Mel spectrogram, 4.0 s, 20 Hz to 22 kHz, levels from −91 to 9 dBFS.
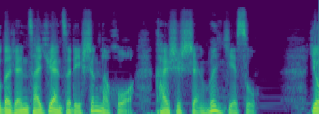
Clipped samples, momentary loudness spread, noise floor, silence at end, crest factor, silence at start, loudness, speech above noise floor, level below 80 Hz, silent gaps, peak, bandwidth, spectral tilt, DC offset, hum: under 0.1%; 12 LU; -49 dBFS; 0 s; 14 dB; 0 s; -16 LUFS; 35 dB; -30 dBFS; none; 0 dBFS; 14 kHz; -6.5 dB/octave; under 0.1%; none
